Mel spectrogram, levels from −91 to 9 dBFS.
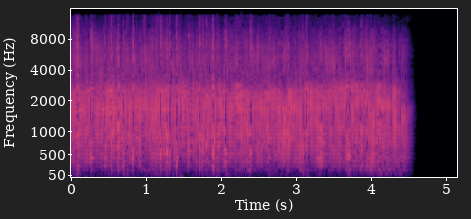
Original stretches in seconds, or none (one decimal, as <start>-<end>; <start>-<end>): none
